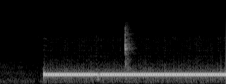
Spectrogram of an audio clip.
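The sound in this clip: Telephone line tone during an unanswered call: a single steady mid-pitched tone starts abruptly after a brief quiet moment and holds unbroken, with a faint short click partway through.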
